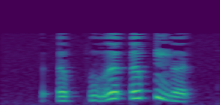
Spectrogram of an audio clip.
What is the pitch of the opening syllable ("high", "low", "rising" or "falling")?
low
